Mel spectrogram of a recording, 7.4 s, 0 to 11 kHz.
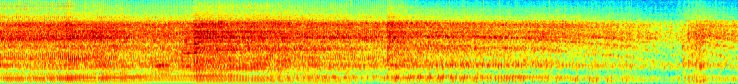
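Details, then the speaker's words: Rebuilt BSA A65 T twin, hot engine held at 3000 rpm: even, smooth firing with no knocks. The gauge showed low oil pressure, about 5 psi when slower, yet the 7 psi warning light stays off; the reading is respectable per BSA figures. "well believe it or not according to the uh bsa information the figure that we've got there at three and four thousand rpm is respectable enough"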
